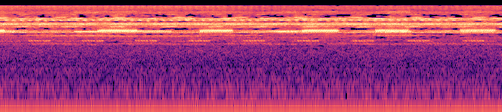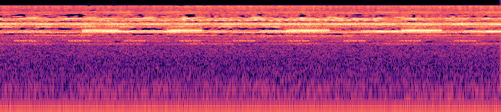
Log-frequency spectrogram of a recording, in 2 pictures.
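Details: Crickets chirping in a peaceful park as evening unfolds: a dense chorus of high, steady trilling bands with short chirps pulsing at regular intervals, overlapping callers forming a continuous bed of sound, faint low background rumble.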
